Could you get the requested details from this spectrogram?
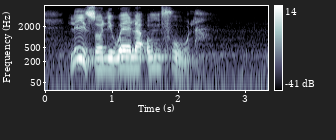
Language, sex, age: Swati, male, 26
